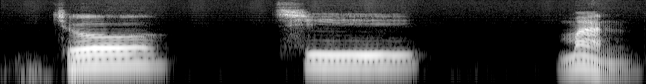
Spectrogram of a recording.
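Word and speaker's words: 좋지만: seperti itu, Jo Jiman, tetapi ini salah, teman-teman. Yang betul adalah Anda membacanya haknya tidak terbaca, jadi Anda cukup membaca Jo saja, kemudian hak bertemu dengan jiet, maka jiet berubah menjadi ciet ya, teman-teman ya. Jadi Anda membacanya adalah Jo Chi Man.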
